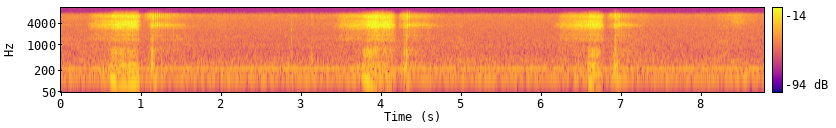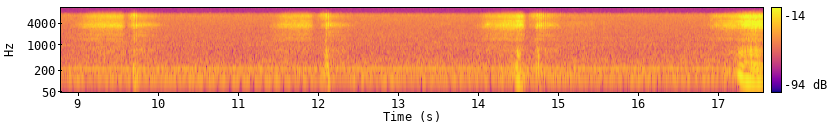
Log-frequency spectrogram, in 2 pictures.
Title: Sadie the pitbull snoring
